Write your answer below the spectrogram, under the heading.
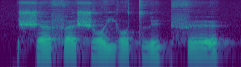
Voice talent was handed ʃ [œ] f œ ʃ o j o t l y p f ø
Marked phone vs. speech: correct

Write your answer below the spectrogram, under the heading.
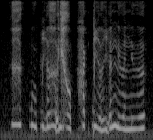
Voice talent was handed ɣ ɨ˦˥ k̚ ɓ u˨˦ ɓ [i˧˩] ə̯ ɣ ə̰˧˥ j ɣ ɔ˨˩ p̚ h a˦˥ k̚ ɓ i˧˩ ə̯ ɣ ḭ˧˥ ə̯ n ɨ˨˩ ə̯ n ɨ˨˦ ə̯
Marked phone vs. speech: incorrect: ḭ˧˥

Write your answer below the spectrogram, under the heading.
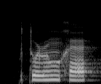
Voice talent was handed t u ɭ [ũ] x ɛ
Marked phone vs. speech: correct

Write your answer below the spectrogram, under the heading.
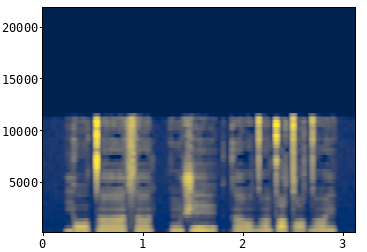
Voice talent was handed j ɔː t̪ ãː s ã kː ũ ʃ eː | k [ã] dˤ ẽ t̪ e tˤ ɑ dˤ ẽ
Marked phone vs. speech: incorrect: ãː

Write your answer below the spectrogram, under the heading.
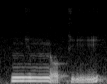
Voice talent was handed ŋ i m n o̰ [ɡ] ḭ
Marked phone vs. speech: incorrect: k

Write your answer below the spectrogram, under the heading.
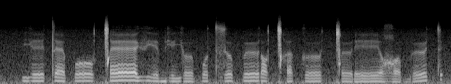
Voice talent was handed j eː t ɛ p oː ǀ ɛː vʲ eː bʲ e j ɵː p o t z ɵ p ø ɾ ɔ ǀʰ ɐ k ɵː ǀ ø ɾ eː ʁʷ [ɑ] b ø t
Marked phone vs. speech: incorrect: ɐ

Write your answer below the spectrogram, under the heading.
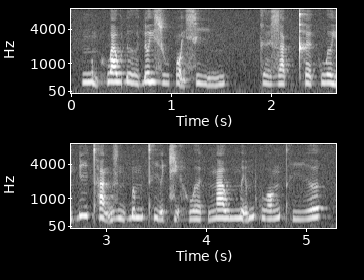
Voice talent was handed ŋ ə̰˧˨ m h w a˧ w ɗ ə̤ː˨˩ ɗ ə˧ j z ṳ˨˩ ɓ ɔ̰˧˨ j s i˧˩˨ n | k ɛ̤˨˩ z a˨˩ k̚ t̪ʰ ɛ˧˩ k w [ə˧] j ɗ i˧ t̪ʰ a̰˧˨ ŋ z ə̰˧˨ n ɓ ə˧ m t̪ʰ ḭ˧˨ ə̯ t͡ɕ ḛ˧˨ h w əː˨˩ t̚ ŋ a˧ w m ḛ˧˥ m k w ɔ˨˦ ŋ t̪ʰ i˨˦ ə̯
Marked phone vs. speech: incorrect: ə˧˩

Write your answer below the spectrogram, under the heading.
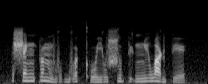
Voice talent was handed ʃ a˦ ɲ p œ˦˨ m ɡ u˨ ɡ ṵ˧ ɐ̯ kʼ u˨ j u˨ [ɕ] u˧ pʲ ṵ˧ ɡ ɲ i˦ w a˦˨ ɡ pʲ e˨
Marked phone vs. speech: correct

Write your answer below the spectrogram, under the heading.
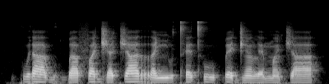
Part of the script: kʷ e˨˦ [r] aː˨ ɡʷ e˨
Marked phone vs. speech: incorrect: ɾ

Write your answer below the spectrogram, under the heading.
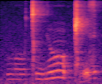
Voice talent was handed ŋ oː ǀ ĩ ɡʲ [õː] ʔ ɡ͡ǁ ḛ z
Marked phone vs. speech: correct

